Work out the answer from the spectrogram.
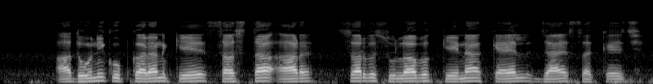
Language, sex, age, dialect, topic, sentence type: Maithili, male, 18-24, Eastern / Thethi, agriculture, question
